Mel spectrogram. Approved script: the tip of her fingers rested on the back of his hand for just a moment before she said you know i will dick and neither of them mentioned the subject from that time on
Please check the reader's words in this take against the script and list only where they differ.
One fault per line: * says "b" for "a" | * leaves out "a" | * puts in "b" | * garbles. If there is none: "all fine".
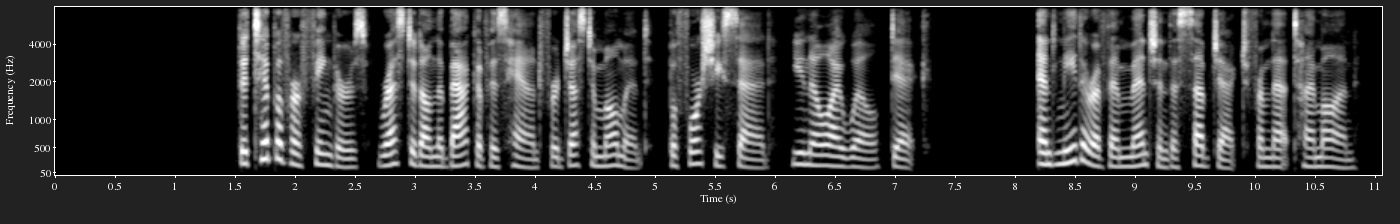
all fine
